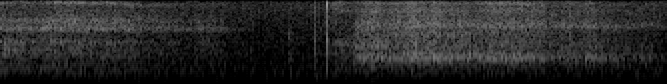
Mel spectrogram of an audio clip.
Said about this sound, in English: We want to start by just taking some deep breaths. And we're going to take another one.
